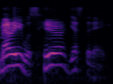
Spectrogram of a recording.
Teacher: Chúng ta thấy chữ was nghe rất là nhỏ, rất là yếu. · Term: weak beat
